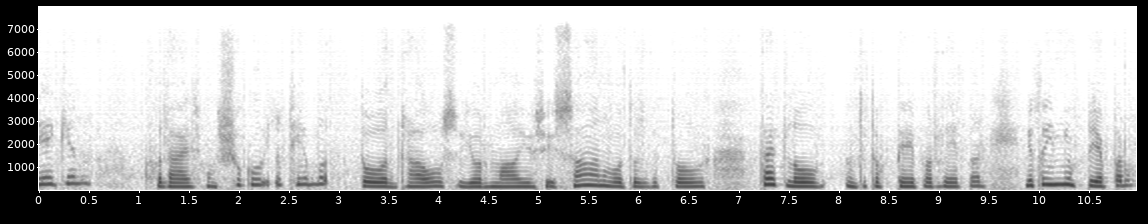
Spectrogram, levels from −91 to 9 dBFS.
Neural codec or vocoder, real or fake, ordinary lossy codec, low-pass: codec, 16 kHz, 2 kbps, X-Codec, HuBERT features, trained on LibriSpeech; fake; none; 7.2 kHz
